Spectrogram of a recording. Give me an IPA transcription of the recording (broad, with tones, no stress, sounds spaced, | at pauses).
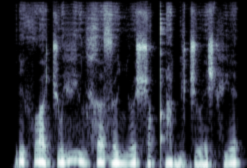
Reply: ɾ i˥˩ θ lˠ ɛ˥˩ t͡ʃ u˧ vʲ ṳ˥˩ lʲ x ɐ˧ z ə˞˧ ʎ ə˞˩˥ ʃ ɵ˧ qʼ ɛ̤˥˩ bʲ ɛ˩ t͡ʃ ɹ ɛ˩ ʃ fʲ ɛ˩˥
